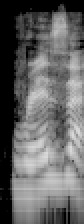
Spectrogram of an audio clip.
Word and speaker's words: Rizza: think that Rizza Islam his name is Reza it's not as Risa that's how it's pronounced everybody calls him Rizza but it's not Rizza it's Riza black black people particularly southern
